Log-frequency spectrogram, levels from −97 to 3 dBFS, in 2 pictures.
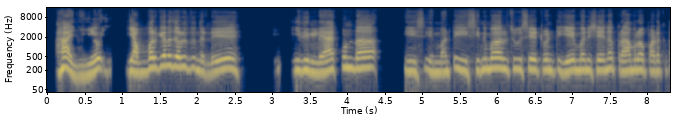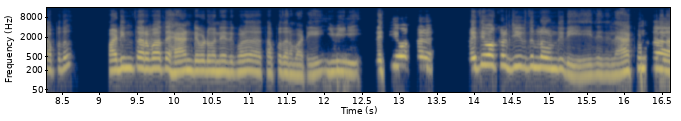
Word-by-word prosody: అహా! 240 Hz, -, +8 dB, 0.4 s
ఎవ్ 230 Hz, -, +4 dB, 0.5 s
ఎవరికైనా 240 Hz, +10 st, +3 dB
జరుగుతుందండి. 205 Hz, -9 st, 0 dB, 0.8 s
ఇ -, -, -17 dB, 0.3 s
ఇది 200 Hz, 0 st, +1 dB, 0.2 s
లేకుండా, 230 Hz, +5 st, +2 dB, 0.6 s
ఈ -, -, -2 dB
సిమ్ 180 Hz, -5 st, -5 dB
అంటే 180 Hz, +6 st, -6 dB
ఈ -, -, -2 dB
సినిమాలు 225 Hz, +3 st, +2 dB
చూసేటువంటి 205 Hz, -2 st, -2 dB
ఏ -, -, +3 dB
మనిషి 205 Hz, -1 st, -2 dB
అయినా 210 Hz, +3 st, -1 dB
ప్రేమలో 195 Hz, +2 st, +1 dB
పడక 190 Hz, 0 st, -3 dB
తప్పదు, 210 Hz, +5 st, -5 dB, 0.6 s
పడిన 215 Hz, +4 st, +2 dB
తరువాత 230 Hz, 0 st, +3 dB
హ్యండ్ 190 Hz, +3 st, +1 dB
ఇవ్వడం 190 Hz, 0 st, -1 dB
అనేది 185 Hz, -1 st, -2 dB
కూడా 190 Hz, +2 st, -1 dB, 0.2 s
తప్పదనమాట 165 Hz, -4 st, -6 dB, 0.3 s
ఇవి 185 Hz, +1 st, -3 dB, 0.5 s
ప్రతి 200 Hz, +8 st, -4 dB
ఒక్క 255 Hz, -, -7 dB, 0.7 s
ప్రతి 240 Hz, +6 st, +3 dB
ఒక్కలి 280 Hz, -4 st, 0 dB
జీవితంలో 255 Hz, -1 st, +1 dB
ఉంది 220 Hz, -1 st, -1 dB
ఇది. 155 Hz, -, -4 dB, 0.4 s
ఇది 145 Hz, 0 st, -10 dB
లేకుండా 225 Hz, +6 st, 0 dB
205 Hz, 130 wpm, -23 LUFS, 185-235 Hz, 0.8 s, అహా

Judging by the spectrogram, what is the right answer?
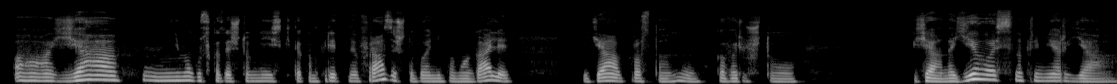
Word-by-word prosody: А, 175 Hz, -2 st, +2 dB
я 200 Hz, +7 st, +4 dB, 0.2 s
н 180 Hz, -3 st, -1 dB
не 180 Hz, -, +2 dB
могу 185 Hz, -2 st, 0 dB
сказать, 155 Hz, -3 st, -2 dB
что 150 Hz, +2 st, -4 dB
у -, -, -5 dB
меня 150 Hz, 0 st, -4 dB
есть 145 Hz, -2 st, -2 dB
какие-то 145 Hz, -, -7 dB
конкретные 145 Hz, 0 st, -4 dB
фразы, 190 Hz, +8 st, +2 dB
чтобы 140 Hz, -3 st, -3 dB
они 140 Hz, 0 st, -2 dB
помогали. 145 Hz, +4 st, 0 dB, 0.7 s
Я 155 Hz, +3 st, +2 dB
просто, 135 Hz, -2 st, -5 dB
ну, 140 Hz, -3 st, -4 dB, 0.2 s
говорю, 145 Hz, 0 st, -3 dB
что 130 Hz, -1 st, -7 dB, 1.2 s
я 145 Hz, -4 st, +3 dB
наелась, 210 Hz, -, +5 dB
например, 165 Hz, -3 st, -2 dB
я, 135 Hz, -2 st, -4 dB
150 Hz, 135 wpm, -28 LUFS, 140-175 Hz, 1.2 s, наелась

